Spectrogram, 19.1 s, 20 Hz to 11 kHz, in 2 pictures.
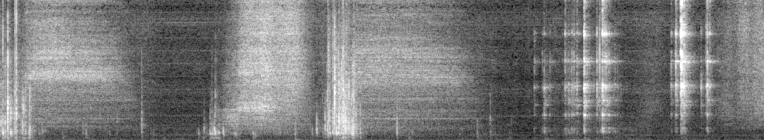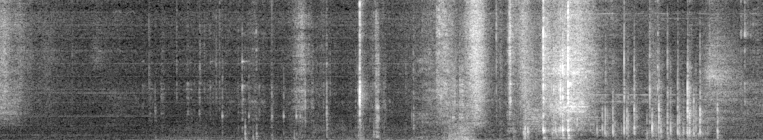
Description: The pump is now running 24+ hrs without any issues. Only the spring of the pump is making some noise but after checking, everything seams to be ok.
